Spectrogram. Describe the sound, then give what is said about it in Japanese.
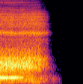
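A single deep breath out during a slow guided breathing exercise, a fairly loud, breathy, sigh-like exhale lasting under a second before falling silent. “ゆっくりと吸って吸って吐いて吐いて”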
